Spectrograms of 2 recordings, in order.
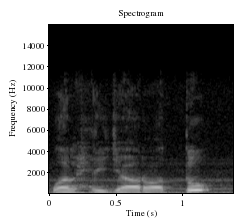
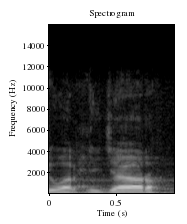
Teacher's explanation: tamar butoh kalau dihentikan jadi ha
